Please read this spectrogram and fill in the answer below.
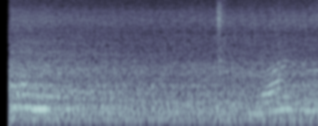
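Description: Motor scooter engine running at low speed as it pulls away, with short bits of voice over it: a brief call near the start and a rising voice near the end.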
